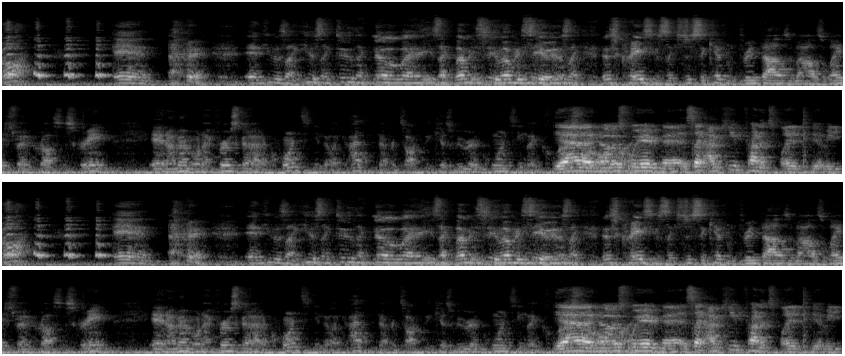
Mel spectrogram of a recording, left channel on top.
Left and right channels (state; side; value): normal; both; correlation 0.91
